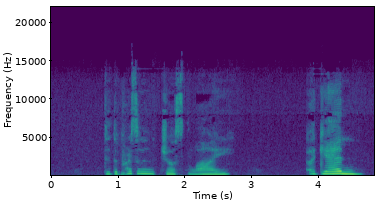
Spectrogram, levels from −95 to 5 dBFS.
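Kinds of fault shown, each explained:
No faults of any kind can be heard here.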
